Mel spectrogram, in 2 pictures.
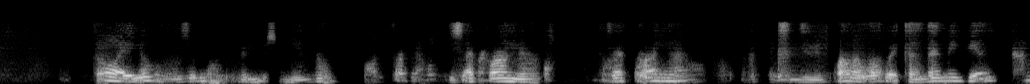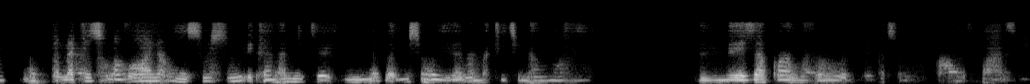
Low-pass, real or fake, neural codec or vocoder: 7.2 kHz; fake; codec, 44.1 kHz, 0.9 kbps, DAC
